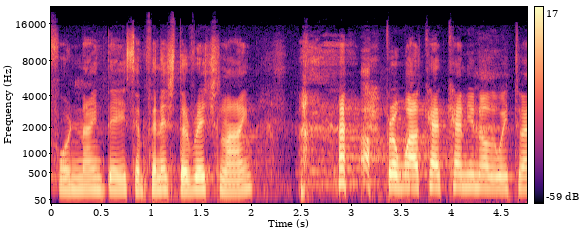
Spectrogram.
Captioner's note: laughs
